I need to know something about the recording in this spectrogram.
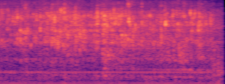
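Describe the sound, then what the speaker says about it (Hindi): Water with khus khus (poppy seeds) poured from one vessel into another, a steady close splashing trickle running without a break, with no voices. "अब ये इसके दाने ऊपर हैं, ये दूसरे बर्तन में ये उंडेल दूंगा"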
